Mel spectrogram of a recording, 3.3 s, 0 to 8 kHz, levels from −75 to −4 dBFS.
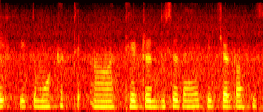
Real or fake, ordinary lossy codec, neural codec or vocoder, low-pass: real; none; none; 7.2 kHz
